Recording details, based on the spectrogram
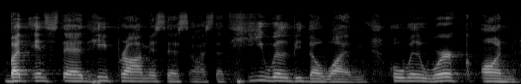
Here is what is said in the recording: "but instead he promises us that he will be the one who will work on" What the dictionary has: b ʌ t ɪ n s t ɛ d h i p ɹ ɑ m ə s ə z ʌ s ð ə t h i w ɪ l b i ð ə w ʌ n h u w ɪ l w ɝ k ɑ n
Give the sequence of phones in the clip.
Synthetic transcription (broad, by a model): b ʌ t ɪ n s t ɛ d h i p ɹ ɑ m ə s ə s ʌ s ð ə t h i w ɪ l b i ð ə w ʌ n h u w ɪ l w ɝ k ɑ n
